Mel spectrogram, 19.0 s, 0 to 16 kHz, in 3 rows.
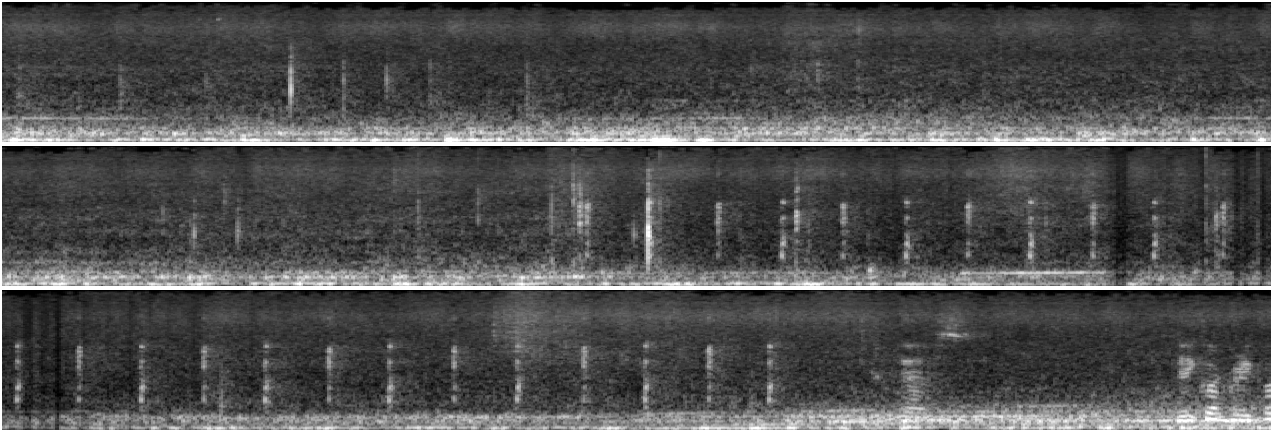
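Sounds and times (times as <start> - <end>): car cabin rumble: 0.0 - 17.4
turn signal clicking: 8.3 - 16.8.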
